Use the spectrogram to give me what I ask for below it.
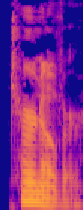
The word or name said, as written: turnover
